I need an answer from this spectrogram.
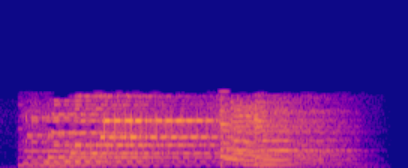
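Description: A telephone ringtone for an incoming call: a bright electronic tone rich in overtones that shifts once partway through, holds for about three seconds on its own and then cuts off.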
